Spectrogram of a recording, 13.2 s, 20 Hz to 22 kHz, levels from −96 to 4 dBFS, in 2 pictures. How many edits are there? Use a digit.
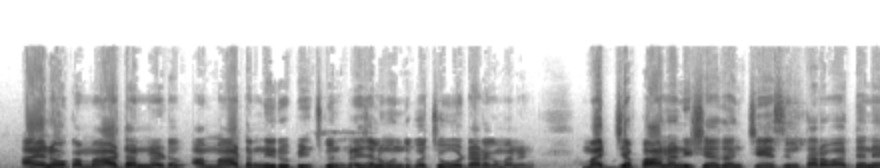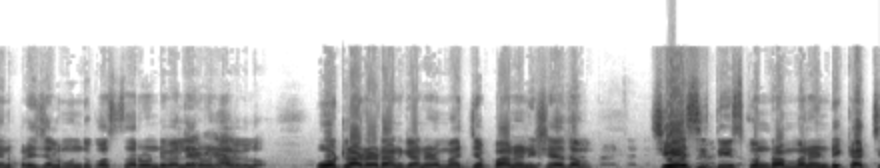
0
